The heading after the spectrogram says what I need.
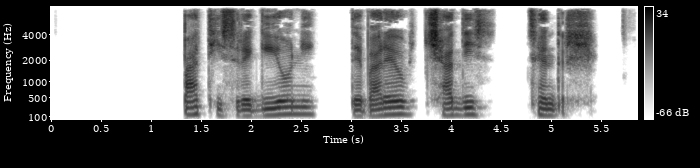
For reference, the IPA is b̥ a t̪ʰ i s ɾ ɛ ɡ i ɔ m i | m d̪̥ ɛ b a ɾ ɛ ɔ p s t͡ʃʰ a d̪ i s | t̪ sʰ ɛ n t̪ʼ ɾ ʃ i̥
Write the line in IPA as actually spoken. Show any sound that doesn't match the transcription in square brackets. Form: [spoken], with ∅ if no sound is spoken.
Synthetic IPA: b̥ a t̪ʰ i s ɾ ɛ ɡ i ɔ [n] i | m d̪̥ ɛ b a ɾ ɛ ɔ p s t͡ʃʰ a d̪ i s | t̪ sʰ ɛ n t̪ʼ ɾ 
